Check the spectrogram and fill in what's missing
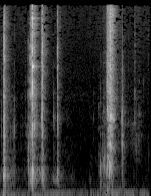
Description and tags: Plastic toolbox O
opening, toolbox, box, close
